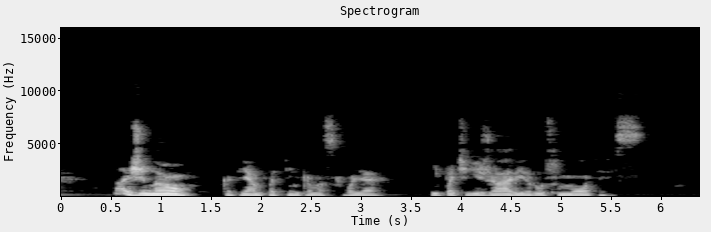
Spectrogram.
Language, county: Lithuanian, Vilnius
